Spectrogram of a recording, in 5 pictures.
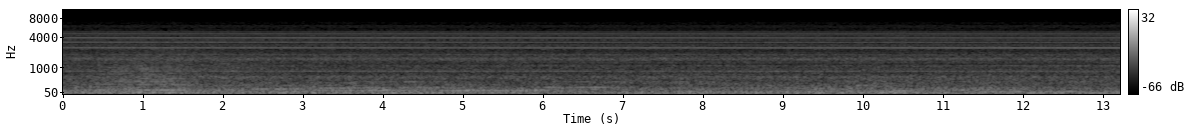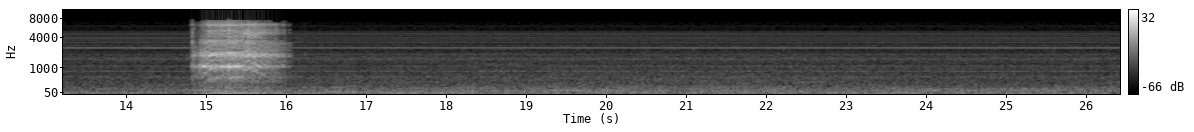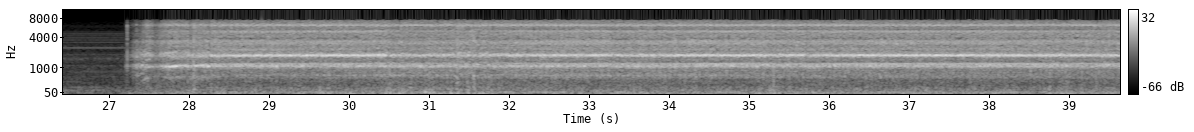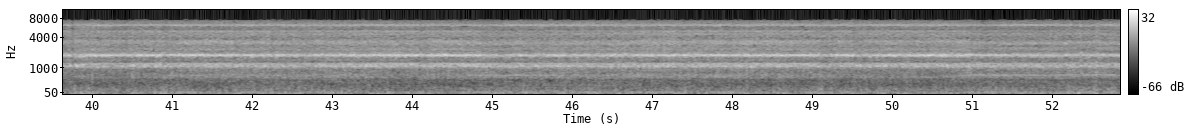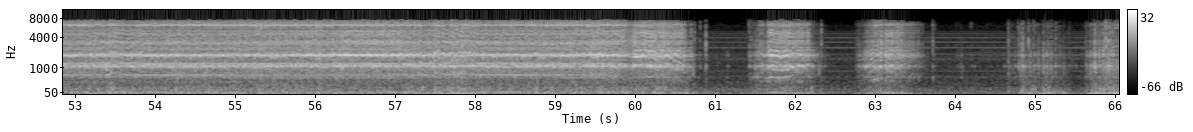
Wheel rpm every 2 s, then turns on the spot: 0, 0, 0, 0, 0, 0, 0, 30, 0, 0, 0, 0, 0, 30, 160, 160, 160, 160, 160, 160, 160, 160, 160, 160, 160, 160, 160, 160, 160, 160, 70, 30, 10.
60-62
